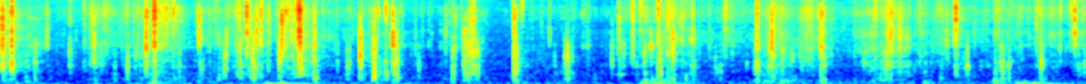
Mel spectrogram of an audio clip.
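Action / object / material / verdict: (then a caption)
scrape / plastic film cracker packet / plastic film / none. A hand-sized yellow plastic film packet of TUC crackers, full of crackers, is held in both hands while fingertips squeeze and rub the wrapper. This produces a steady stream of sharp, bright crinkles and crackles with very little low end and almost no ring after each burst.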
